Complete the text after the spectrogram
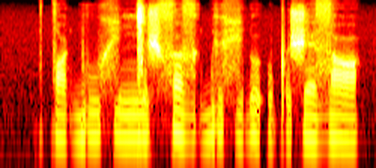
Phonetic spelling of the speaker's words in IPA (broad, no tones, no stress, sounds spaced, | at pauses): tˤ ɑ ɡ͡b u x i ŋ͡ǀ ɪ ʃ s ʌ z ə ɡ͡b ɪ x i ɗ ʊ ʔ ʊ pʼ ə ʃ ɛ z ɑ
